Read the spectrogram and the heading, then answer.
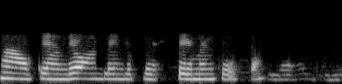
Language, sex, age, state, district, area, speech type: Telugu, female, 18-30, Telangana, Siddipet, urban, conversation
